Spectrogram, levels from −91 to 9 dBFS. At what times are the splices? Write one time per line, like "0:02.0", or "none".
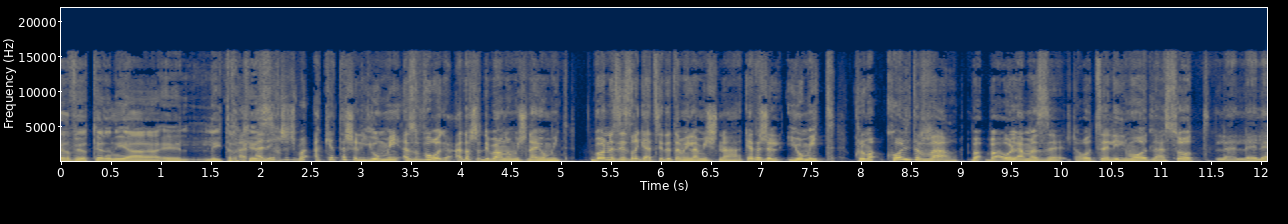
0:05.1
0:07.8
0:09.0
